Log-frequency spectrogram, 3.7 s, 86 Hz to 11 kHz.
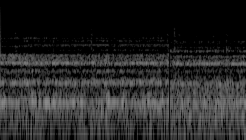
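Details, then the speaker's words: Webasto diesel heater in a JDM 4WD Isuzu Elf camper, heard inside the camper with the dosing pump by the side fender: light, sharp ticks roughly every half second over the steady hum of the heater fan. Normal fuel pump ticking. "Hear it ticking. It's really not too bad inside the camper."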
